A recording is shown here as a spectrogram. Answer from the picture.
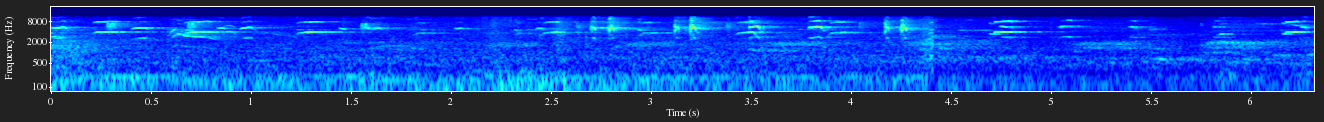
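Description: Several small birds chirping, with many short, high repeated calls overlapping, over a steady low background rumble.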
